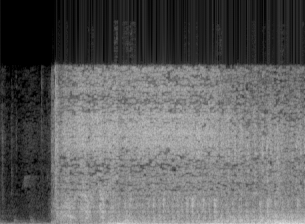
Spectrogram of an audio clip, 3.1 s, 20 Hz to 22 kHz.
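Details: Mitsubishi L300 or Isuzu Panther diesel, shaking and lacking power: catches and settles into a heavy, uneven clatter of about four knocks a second with a rough shake, caused by wrong injection timing. Diesel knock.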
